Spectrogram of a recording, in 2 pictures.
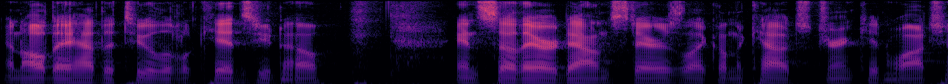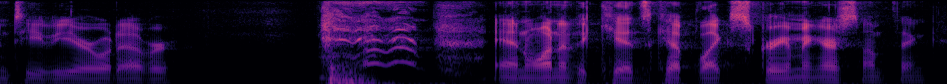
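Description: A man's voice: fairly low pitch, flat delivery, fairly quick, sharp tone, smooth. A man in his twenties telling stories in a laid-back casual chat, swearing often. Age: 20s.

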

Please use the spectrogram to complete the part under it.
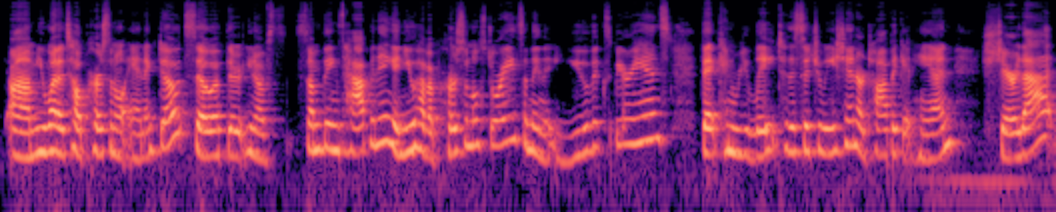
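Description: A woman in her thirties giving a casual, chatty training talk to camera, energetic and full of fillers and restarts. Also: on the high side, fairly quick, hardly any pauses. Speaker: team trainer.

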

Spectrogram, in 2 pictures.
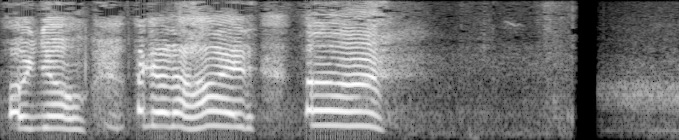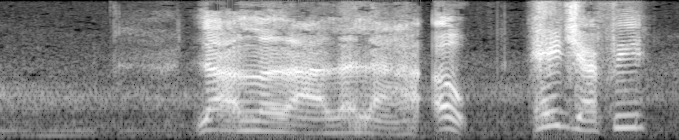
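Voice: medium pitch, big pitch swings, slow, creaky, a bit bright, exaggerated voice. A performer voicing a whiny, mischievous kid who frets and panics easily. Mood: panicked. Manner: whiny, fretful. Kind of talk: fan puppet video acting.

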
